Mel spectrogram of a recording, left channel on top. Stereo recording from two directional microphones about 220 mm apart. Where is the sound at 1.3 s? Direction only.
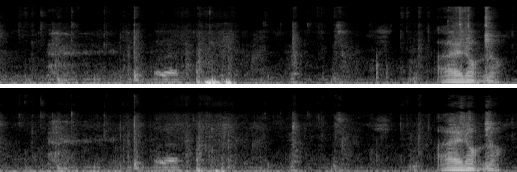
20° left (ahead or behind).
